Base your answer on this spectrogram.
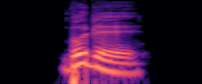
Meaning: inflection of buddeln: 1. first-person singular present 2. singular imperative
- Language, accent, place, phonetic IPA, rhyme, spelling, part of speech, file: German, Germany, Berlin, [ˈbʊdl̩], -ʊdl̩, buddel, verb, De-buddel.ogg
